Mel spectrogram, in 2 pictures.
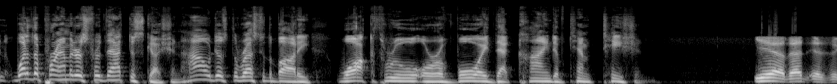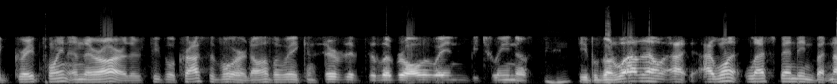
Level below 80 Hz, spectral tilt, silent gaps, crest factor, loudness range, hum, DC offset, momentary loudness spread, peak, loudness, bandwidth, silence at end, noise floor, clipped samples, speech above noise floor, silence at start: -46 dBFS; -4.5 dB/octave; none; 16 dB; 2 LU; none; under 0.1%; 11 LU; -2 dBFS; -18 LUFS; 16.5 kHz; 0 s; -61 dBFS; under 0.1%; 43 dB; 0 s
